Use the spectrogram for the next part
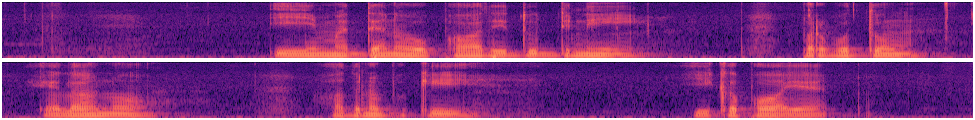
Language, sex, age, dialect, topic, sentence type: Telugu, male, 25-30, Southern, banking, statement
